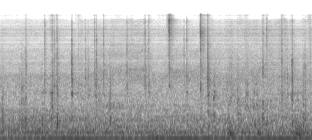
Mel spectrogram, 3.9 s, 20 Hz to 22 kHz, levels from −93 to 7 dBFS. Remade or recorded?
remade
